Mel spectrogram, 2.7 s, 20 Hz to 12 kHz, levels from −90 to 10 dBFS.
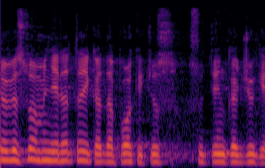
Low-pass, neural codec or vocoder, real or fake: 9.9 kHz; vocoder, 22.05 kHz, 80 mel bands, Vocos; fake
